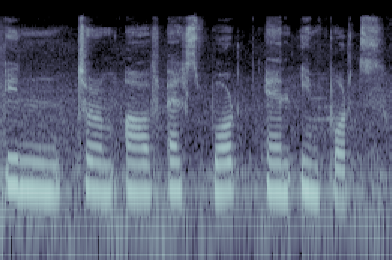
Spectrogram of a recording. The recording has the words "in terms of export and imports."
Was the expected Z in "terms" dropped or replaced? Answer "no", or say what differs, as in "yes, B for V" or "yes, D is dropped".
yes, Z is dropped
